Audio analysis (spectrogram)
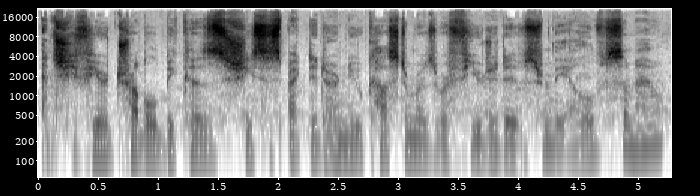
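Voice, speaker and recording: A man playing a cool-tempered, wistful city guard officer in a fantasy audio drama, speaking in a measured, hesitant way. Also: fairly low pitch, fairly bright tone, lightly acted. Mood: guarded curiosity.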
